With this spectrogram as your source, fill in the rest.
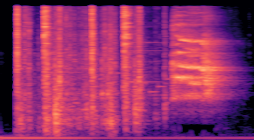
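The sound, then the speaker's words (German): A ticket machine that also dispenses jokes and cookies ejects a free ticket for the Magma-Spimo-Abenteuerland: a quick series of rattling, clacking mechanical bursts, then a brief bright, ringing tonal sound that fades out. No one speaks. “Das Ticket wird ausgeworfen”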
